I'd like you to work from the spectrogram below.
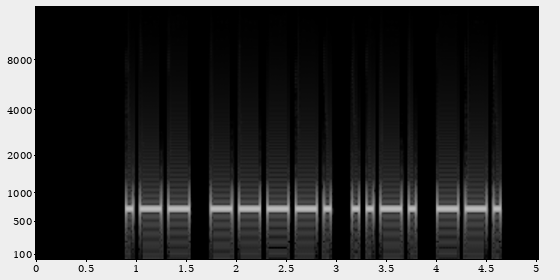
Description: Morse code, heard as a keyed tone, about 17 wpm, 700 Hz. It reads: W9FG
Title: USA Call Signs - 4 Characters - Repeated 2x - 17wpm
